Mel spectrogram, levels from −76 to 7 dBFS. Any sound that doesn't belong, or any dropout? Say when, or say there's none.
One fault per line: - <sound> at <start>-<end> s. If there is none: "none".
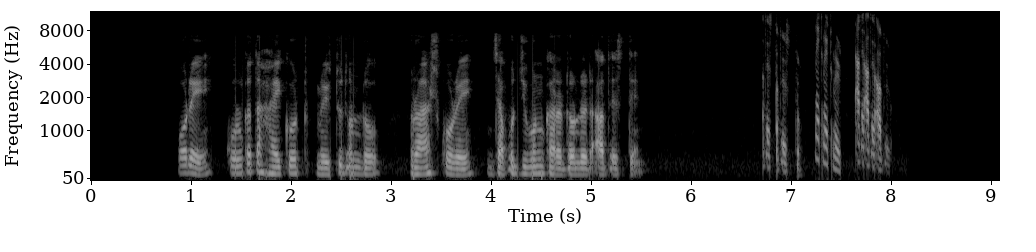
- chirp at 6.7-8.0 s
